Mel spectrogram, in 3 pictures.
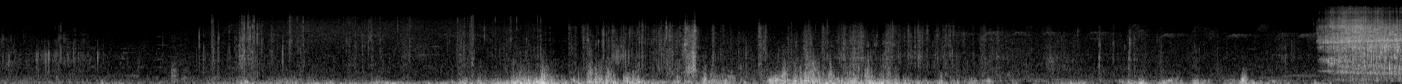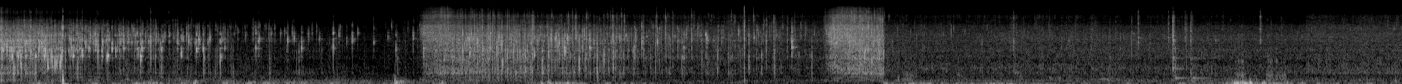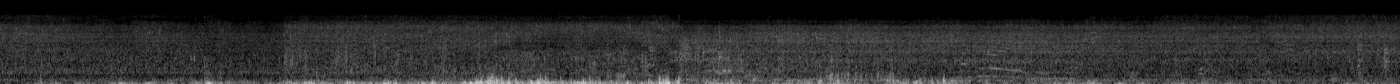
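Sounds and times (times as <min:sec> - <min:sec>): water pouring: 0:13.2 - 0:26.4.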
